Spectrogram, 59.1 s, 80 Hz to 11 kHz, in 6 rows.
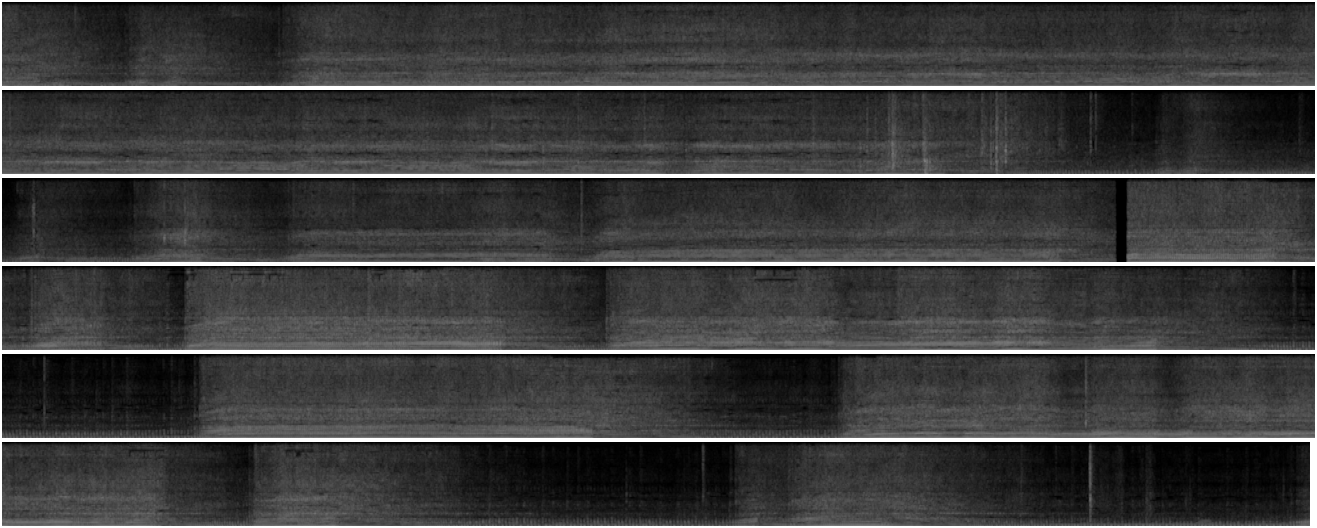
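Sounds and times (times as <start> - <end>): chainsaw cutting and revving: 0.0 - 59.0.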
